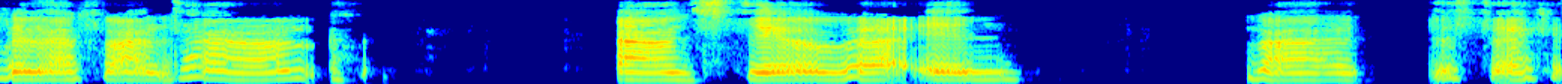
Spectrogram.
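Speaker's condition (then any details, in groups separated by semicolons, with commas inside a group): Spinal muscular atrophy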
